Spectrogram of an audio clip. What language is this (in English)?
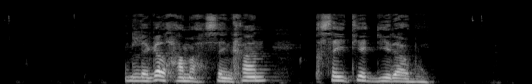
Central Kurdish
